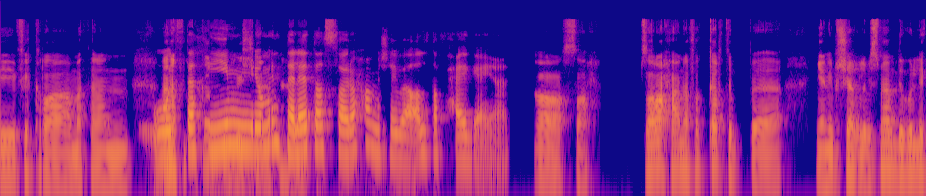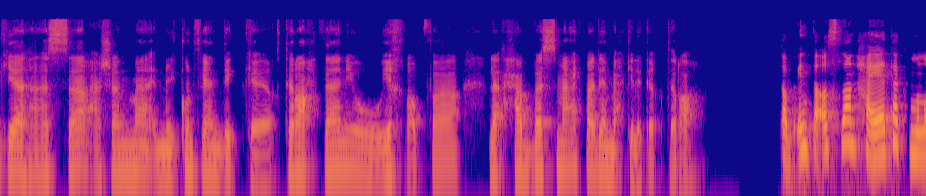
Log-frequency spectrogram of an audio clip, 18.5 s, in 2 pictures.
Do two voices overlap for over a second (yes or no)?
yes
